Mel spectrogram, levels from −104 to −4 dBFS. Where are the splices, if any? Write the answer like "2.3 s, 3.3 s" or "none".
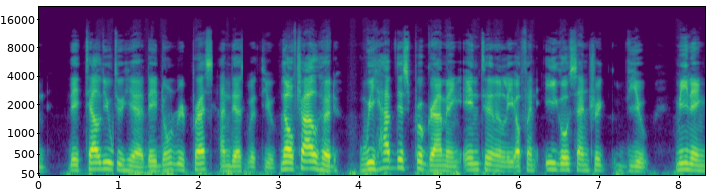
0.9 s, 2.2 s, 2.5 s, 3.2 s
